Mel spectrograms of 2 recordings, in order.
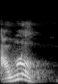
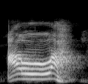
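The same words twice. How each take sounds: First: It is pronounced the Arabic way, unlike the letters. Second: It is pronounced plainly, following the Indonesian letters. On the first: This is the Arabic-script pronunciation. The speaker calls it wrong. "bukan Allah" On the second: This is how the Latin-letter spelling reads. The speaker calls it right. "A L L A H, dibaca Allah"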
